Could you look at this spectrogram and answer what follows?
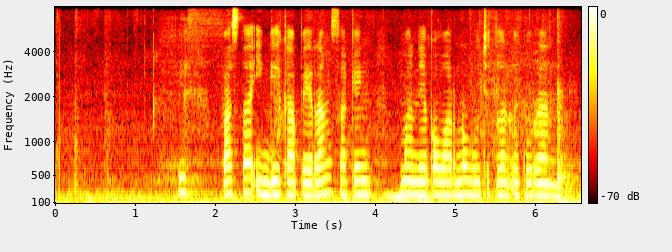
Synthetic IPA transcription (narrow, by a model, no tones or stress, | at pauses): past̪aʔiŋɡɪhkapeɾaŋsakɪŋmanekɔwarnɔwud̥ʒ̥ʊ̤t̪lanʔukuɾan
